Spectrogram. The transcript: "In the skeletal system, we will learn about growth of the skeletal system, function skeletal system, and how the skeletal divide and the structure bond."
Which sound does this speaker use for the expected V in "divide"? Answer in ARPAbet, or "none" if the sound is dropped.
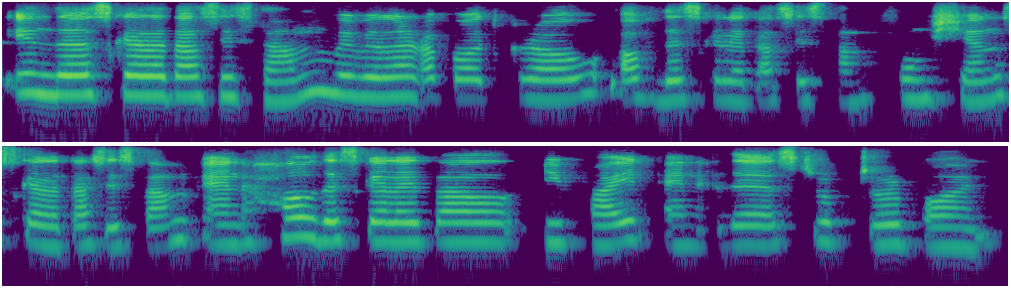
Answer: F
